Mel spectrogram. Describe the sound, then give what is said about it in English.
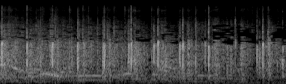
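A church audience bursts into steady applause as a hand clap of praise to the Lord, many hands clapping in a dense, continuous patter with brighter individual claps popping out; faint voices murmur and call out underneath. “One more time, give the Lord a hand clap of praise in this house today.”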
